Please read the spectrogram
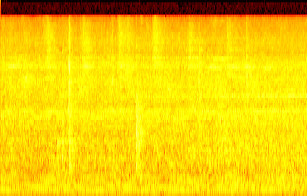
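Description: Hand-lever bench press clicking twice, about a second apart, as LED bulbs are pressed together. A steady low hum runs underneath.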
